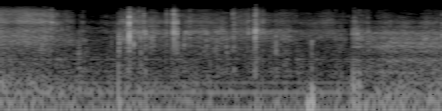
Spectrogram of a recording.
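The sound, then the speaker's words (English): Paper slips rustle and crinkle as they are mixed by hand for a prize drawing, a faint, steady shuffle with a few crisp crackles standing out. “Let's mix everybody up real good here. Playing for a Subway gift card today.”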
